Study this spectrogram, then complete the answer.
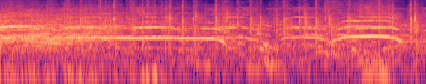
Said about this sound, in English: Listen to them doing it while applauding. Yeah, yeah, it's a sign of solidarity.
